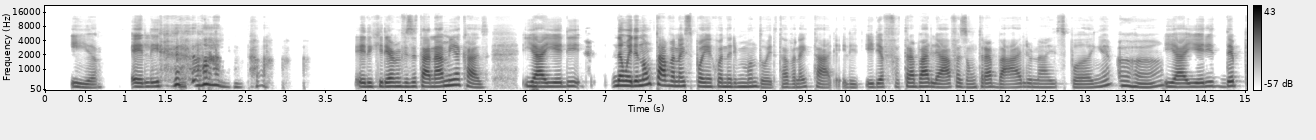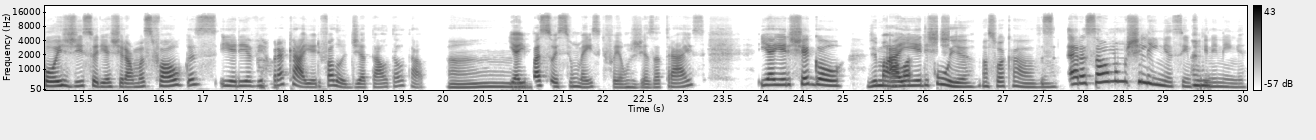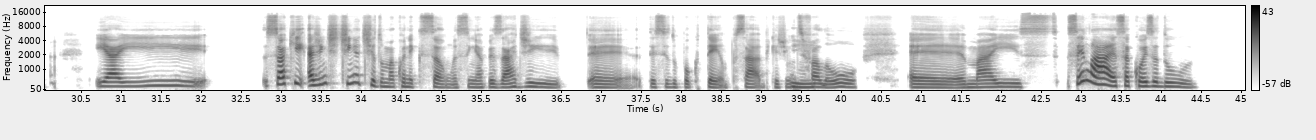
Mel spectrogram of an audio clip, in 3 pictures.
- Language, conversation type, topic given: Portuguese, podcast, Como você retoma o contato com alguém depois de um encontro rápido?
- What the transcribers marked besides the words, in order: laughing while speaking: "Ah, tá"; laugh; unintelligible speech; laugh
